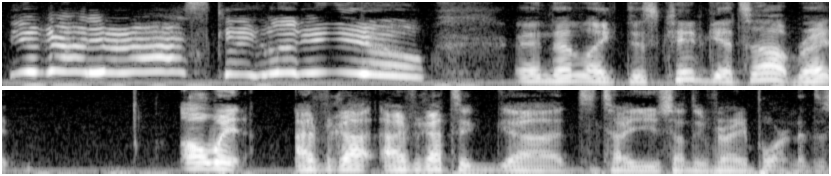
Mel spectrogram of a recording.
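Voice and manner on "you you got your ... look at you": very high mock-hysterical crowing; hysterical onlooker. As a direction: imitate an overexcited hype man screeching. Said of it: "he's just running around like".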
